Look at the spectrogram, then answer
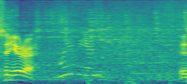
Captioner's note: female Vendor off screen in Spanish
